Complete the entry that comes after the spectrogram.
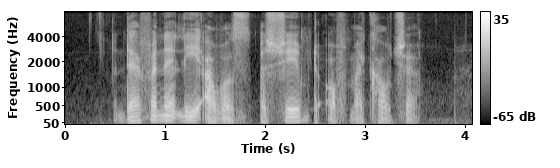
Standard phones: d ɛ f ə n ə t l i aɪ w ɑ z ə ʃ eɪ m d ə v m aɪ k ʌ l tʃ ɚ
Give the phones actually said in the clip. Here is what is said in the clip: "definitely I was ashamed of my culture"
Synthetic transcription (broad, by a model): d ɛ f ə n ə t l i aɪ w ɑ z ə ʃ eɪ m d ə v m aɪ k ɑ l tʃ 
